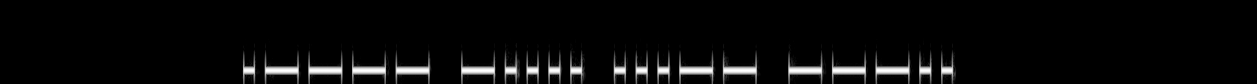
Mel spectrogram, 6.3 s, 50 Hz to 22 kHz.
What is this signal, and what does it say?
Morse code, heard as a keyed tone, about 22 wpm, 700 Hz. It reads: 1638
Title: Numbers - Contest Style - 4-Digit 22wpm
